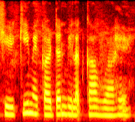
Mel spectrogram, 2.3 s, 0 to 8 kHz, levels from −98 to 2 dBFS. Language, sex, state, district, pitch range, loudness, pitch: Hindi, female, Arunachal Pradesh, Papum Pare, 180-195 Hz, -17 LUFS, 185 Hz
